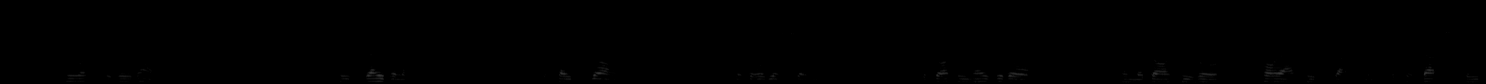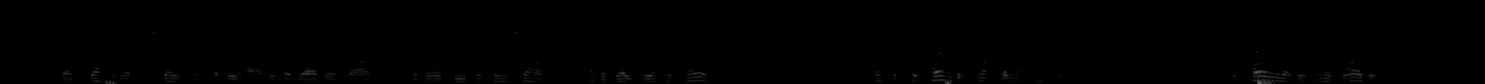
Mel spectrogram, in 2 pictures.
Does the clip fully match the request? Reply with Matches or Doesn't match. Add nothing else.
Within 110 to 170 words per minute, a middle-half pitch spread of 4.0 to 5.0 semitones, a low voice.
Matches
